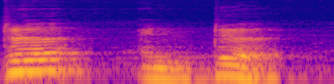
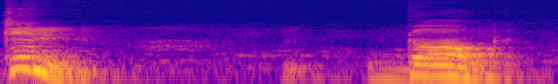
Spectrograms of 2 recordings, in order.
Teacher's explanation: तो tip of the tongue हमारी teeth रिच पे स्ट्राइक कर रखी है।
